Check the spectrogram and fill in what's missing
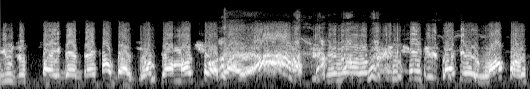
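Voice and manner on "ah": a laugh that bursts into a high shout; excited yelp. Retold or imitated. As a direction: jump out of your seat with a happy cry. Recalls hearing her song played.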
